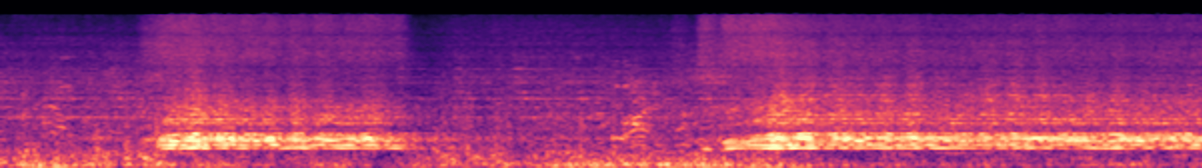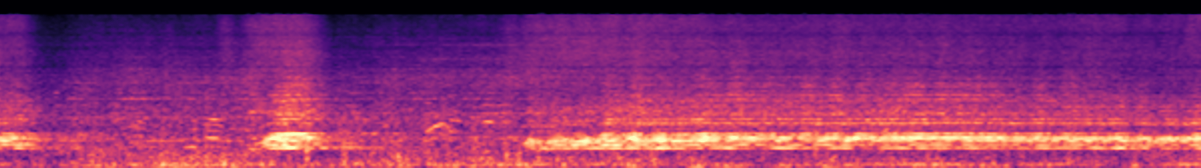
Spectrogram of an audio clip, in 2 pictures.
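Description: A train whistle blows in long blasts.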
